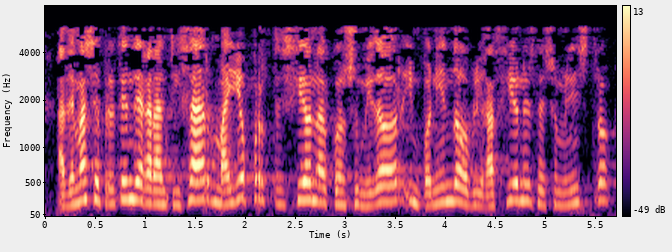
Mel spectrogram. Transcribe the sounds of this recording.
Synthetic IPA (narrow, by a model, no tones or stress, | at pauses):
a̰ð̞e̞masːe̞pɾe̞t̪e̞nd̪e̞ɣ̞aɾant̪iθaɾmaʝo̞ɾpɾo̞t̪ekθjo̞nalko̞nsumið̞o̞ɾimpo̞nje̞nd̪oːβ̞liɣ̞aθjo̞ne̞zðe̞sumĩnist̪ɾo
